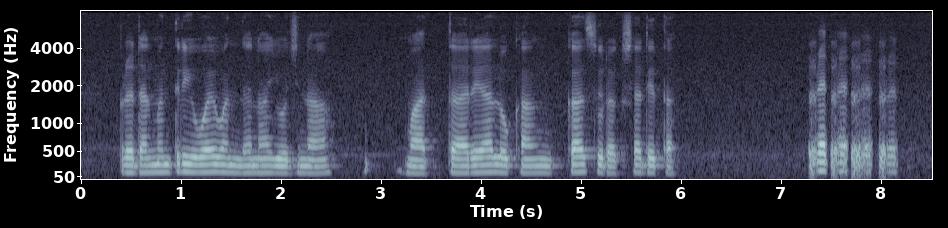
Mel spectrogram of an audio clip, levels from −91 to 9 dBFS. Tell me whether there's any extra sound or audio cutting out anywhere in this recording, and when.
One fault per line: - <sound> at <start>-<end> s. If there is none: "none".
- laugh at 7.3-8.2 s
